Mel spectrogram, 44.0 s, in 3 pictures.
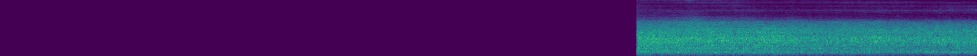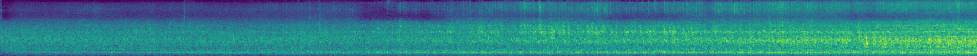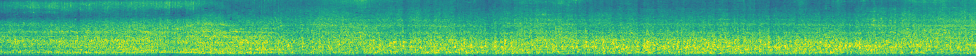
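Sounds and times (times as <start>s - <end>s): diesel locomotive engine: 9.6s - 43.9s
train wheels clacking on rails: 16.9s - 43.9s.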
